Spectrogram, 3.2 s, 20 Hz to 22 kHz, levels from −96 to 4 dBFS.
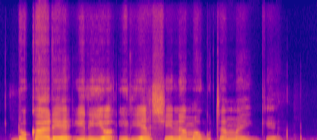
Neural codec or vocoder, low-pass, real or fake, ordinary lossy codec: codec, 44.1 kHz, 7.8 kbps, DAC; none; fake; none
